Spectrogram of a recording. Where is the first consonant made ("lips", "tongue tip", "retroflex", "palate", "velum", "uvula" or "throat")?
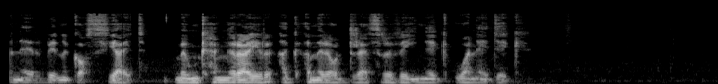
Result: tongue tip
